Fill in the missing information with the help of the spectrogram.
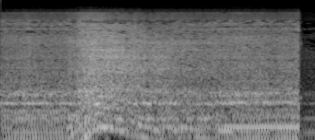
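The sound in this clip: A car engine revving in sport mode gives a loud, steady mid-pitched drone with a brief swell in intensity early on, holding evenly before cutting off abruptly near the end.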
